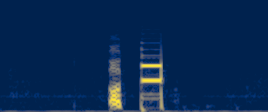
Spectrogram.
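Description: Two short telephone keypad dialing tones sound in quick succession during a call, clear electronic beeps over a faint steady hum.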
